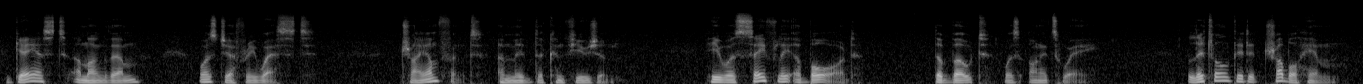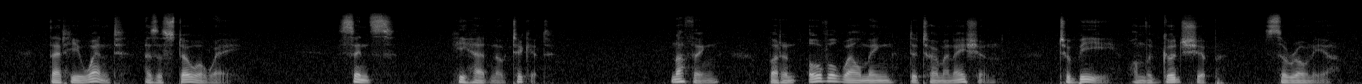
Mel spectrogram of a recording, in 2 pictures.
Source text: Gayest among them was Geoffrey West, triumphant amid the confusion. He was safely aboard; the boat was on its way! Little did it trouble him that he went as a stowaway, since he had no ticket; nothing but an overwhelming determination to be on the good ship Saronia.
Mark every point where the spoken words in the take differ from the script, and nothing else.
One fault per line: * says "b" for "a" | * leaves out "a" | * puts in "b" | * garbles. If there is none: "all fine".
all fine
